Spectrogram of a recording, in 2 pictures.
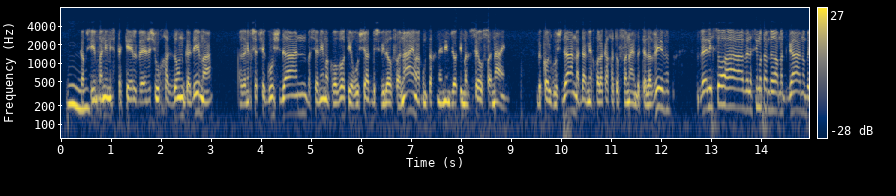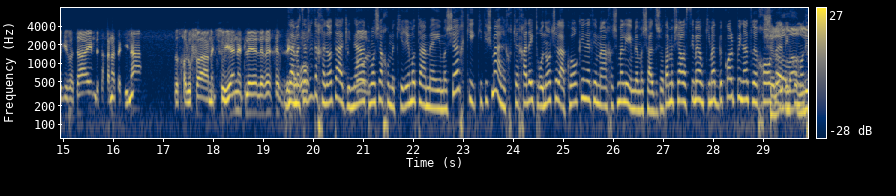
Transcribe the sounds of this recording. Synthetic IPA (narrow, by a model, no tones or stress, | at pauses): kaχʃeimanimist̪ake̞lbe̞ezeʃuuχazo̞nkadima | azaniχoʃevʃe̞ɡuʃdanbaʃanimakʁo̞vo̞tjeʁuʃat̪̚biʃvileo̞fanaimanaχnumet̪aχne̞nimlijo̞t̪imalfe̞o̞fanaim | be̞ko̞lɡuʃdanad̪amjaχo̞lːakaχat̪o̞fanajimbe̞t̪e̞laviv | ve̞lisoavelasimo̞t̪ambe̞ʁamat̪ɡano̞beɡivataimbetaχanataɡina | zo̞tχalufame̞t͡sujenet̪leleʁeχevzeveamat͡savʃelt̪aχano̞taːɡinakmoʃeanaχnume̞kiʁimo̞tamimaʃeχkikitiʃmaiχo̥t͡ʃʃeeχadaitʁo̞no̞tʃe̞lako̞ʁkinet̪imaχaʃmalimle̞maʃalzeʃeotame̞fʃaʁlasimajo̞mkimat̚beko̞lpinatʁeχo̞vveiomo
